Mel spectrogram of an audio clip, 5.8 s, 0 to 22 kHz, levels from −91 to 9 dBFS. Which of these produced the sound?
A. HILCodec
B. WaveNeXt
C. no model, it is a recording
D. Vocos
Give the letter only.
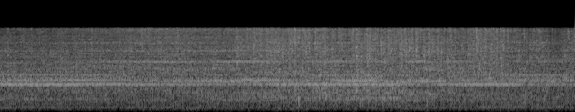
B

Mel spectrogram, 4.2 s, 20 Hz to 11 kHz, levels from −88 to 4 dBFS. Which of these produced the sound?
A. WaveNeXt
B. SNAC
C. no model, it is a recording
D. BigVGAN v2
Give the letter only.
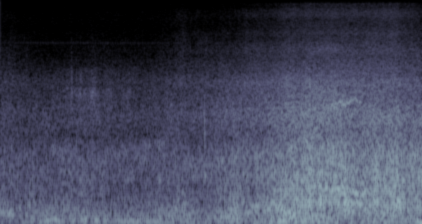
C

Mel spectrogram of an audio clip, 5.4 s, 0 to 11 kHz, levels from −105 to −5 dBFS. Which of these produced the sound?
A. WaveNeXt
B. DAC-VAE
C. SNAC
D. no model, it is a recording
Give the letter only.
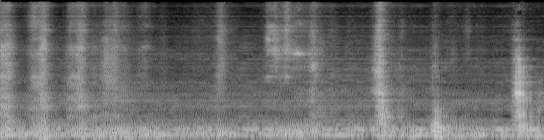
A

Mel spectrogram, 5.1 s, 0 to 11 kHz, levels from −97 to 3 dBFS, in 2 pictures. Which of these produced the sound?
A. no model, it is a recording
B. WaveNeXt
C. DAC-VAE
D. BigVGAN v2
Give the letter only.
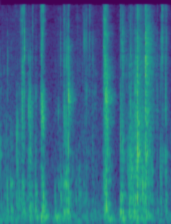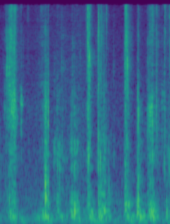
A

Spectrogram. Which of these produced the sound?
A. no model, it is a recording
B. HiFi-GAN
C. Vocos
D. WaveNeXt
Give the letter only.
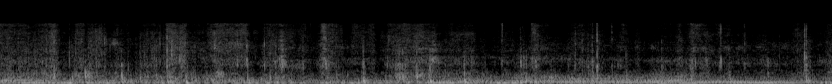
A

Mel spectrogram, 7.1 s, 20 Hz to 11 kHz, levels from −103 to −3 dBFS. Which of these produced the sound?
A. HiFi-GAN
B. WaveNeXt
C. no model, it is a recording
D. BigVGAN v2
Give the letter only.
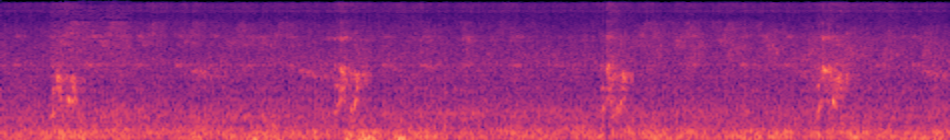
B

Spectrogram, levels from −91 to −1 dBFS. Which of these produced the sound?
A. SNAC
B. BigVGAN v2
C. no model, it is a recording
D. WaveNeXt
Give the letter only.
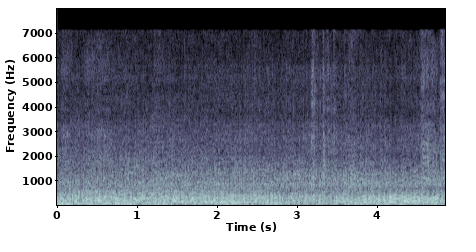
D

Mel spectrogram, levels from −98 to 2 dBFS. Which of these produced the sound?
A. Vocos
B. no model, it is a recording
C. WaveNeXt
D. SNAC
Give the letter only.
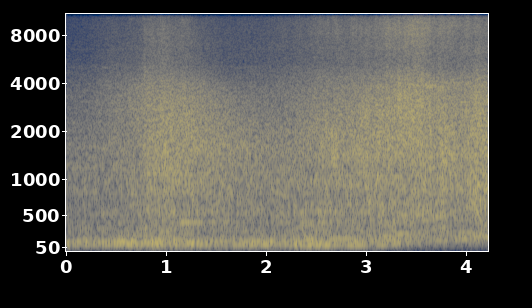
B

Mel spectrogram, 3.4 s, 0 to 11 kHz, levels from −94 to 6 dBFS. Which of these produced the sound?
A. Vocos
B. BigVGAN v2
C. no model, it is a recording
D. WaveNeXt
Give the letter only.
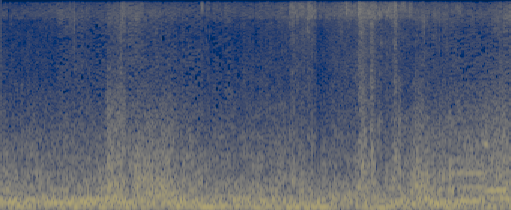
C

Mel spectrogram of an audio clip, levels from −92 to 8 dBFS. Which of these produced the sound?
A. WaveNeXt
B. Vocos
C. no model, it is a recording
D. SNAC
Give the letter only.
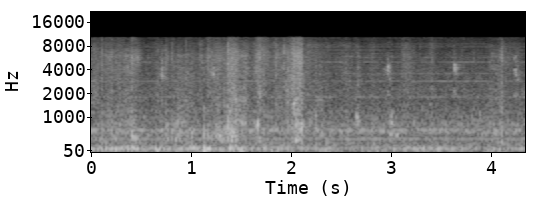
C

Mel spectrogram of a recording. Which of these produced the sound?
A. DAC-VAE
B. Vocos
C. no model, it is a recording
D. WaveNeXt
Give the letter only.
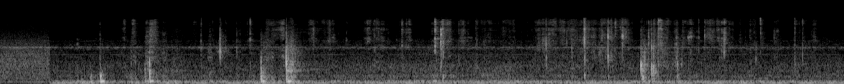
C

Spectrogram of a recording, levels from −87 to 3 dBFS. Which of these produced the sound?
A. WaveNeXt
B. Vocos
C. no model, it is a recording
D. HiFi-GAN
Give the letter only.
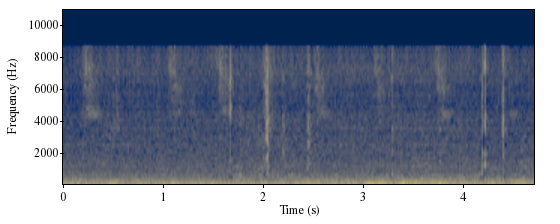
A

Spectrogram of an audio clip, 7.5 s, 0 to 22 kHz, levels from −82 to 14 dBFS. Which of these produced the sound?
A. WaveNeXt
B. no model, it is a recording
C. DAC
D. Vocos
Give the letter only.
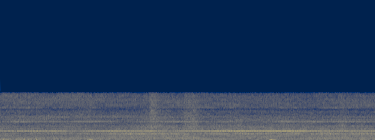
A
